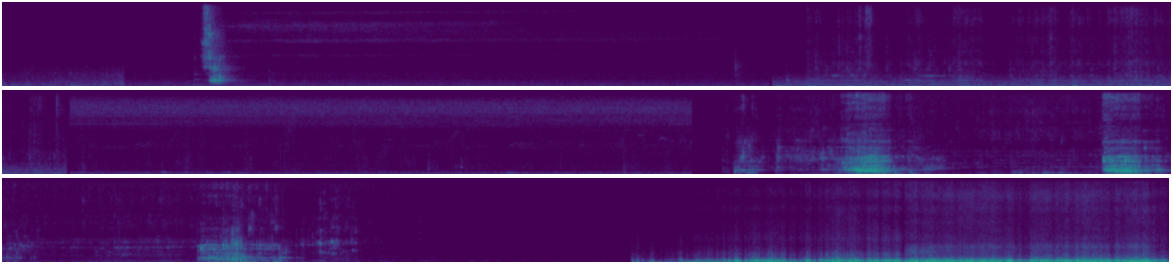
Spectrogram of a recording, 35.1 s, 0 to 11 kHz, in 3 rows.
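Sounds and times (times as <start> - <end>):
faint hiss with high whine: 1.3 - 7.3.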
